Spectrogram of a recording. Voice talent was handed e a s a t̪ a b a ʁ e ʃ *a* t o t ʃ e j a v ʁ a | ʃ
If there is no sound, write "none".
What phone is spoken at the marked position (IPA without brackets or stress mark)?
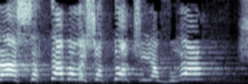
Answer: a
